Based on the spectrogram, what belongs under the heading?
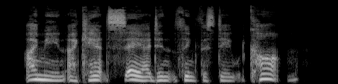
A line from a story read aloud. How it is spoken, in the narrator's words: adds with an amused whisper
